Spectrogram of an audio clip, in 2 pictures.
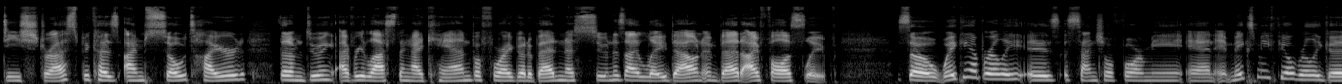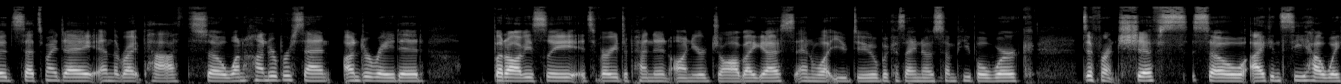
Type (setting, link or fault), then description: setting, inside a vehicle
